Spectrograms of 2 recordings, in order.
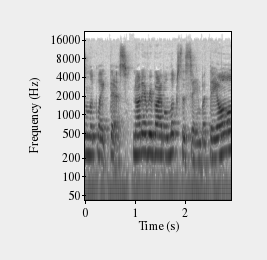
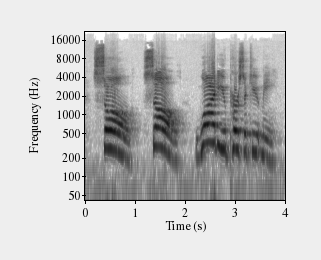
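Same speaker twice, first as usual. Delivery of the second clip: grand, booming, slow heavenly voice; 2 semitones higher, 6 dB louder than usual. Telling the story of Saul to listeners, voicing the heavenly speaker in best God voice. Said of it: "this is my best God voice".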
